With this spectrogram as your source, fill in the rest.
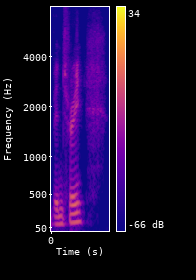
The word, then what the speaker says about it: Vintory: CEO of uh vintory so think infantry vintry and we're really going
